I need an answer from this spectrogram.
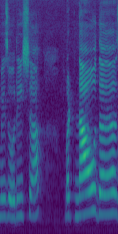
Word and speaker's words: Odisha: Earlier the state's name is Odisha, but now the spelling of that or the pronunciation of that state has been changed, that is Odisha, Odisha.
